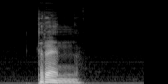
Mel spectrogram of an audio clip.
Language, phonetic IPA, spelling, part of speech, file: Polish, [trɛ̃n], tren, noun, Pl-tren.ogg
